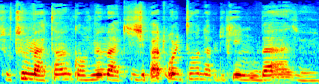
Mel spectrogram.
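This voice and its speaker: There is noticeable noise in the background. Over it, a woman talks fairly quickly. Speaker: beauty youtuber. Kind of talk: makeup tutorial. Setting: bedroom. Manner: halting, many hesitations.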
